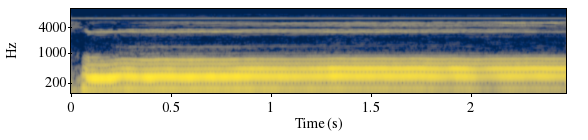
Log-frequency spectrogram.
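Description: A man singing a Kannada harvest folk song, holding one long steady note from just after the start, in a chant-like style.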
